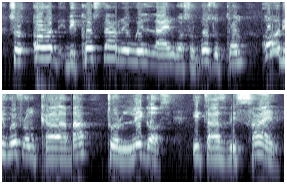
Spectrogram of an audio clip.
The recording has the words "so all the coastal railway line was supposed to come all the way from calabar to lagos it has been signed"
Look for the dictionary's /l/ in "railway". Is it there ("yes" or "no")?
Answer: no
